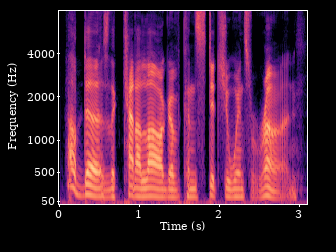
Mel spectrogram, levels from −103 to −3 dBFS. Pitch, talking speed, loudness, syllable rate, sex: 130 Hz, 135 wpm, -21 LUFS, 4.3 syllables/s, male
